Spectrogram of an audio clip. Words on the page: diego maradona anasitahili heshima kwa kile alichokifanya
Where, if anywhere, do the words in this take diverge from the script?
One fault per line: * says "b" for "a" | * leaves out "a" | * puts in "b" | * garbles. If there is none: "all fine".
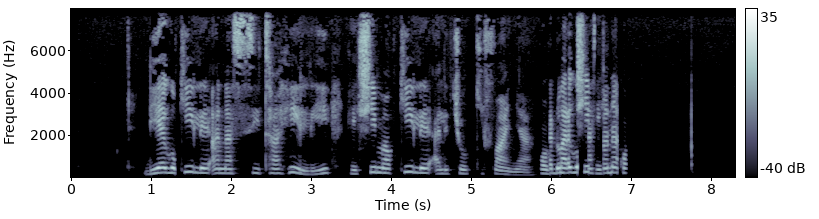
* says "kile" for "maradona"
* leaves out "kwa"
* garbles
